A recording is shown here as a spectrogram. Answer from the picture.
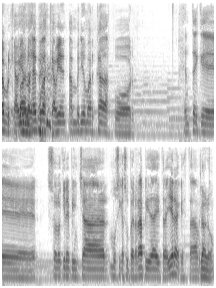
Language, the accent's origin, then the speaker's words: Spanish; Spain; Que el único español era yo.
